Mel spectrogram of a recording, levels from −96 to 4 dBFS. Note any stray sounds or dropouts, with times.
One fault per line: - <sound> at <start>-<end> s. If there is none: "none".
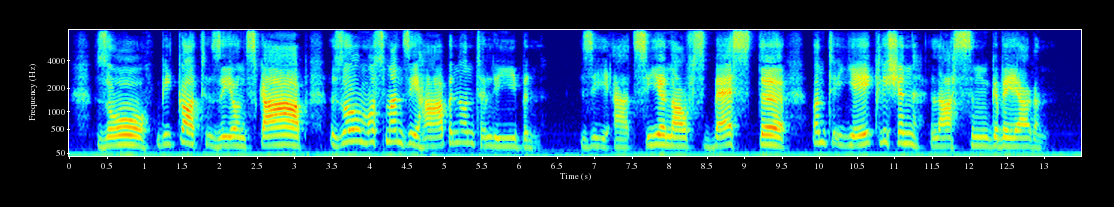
none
